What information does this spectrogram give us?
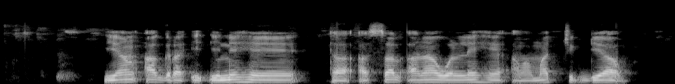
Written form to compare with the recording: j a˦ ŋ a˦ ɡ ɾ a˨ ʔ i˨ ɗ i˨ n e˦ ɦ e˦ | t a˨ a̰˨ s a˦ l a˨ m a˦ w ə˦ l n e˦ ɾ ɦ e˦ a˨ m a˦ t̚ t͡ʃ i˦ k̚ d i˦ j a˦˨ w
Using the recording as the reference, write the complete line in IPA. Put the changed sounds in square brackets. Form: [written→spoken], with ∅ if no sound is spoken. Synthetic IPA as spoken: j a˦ ŋ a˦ ɡ ɾ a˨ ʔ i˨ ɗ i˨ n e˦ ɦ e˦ | t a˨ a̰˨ s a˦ l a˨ [m→n] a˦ w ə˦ l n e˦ [ɾ→∅] ɦ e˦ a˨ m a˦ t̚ t͡ʃ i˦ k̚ d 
